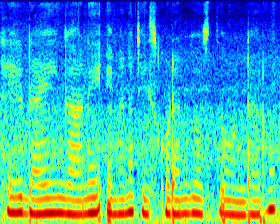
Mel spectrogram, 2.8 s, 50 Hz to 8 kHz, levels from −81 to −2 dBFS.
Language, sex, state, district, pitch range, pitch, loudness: Telugu, female, Andhra Pradesh, Guntur, 185-205 Hz, 195 Hz, -12 LUFS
